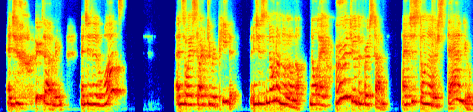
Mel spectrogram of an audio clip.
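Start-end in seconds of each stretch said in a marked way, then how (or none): 5.3-9.4 put-on lovely, lilting Swiss accent in English. Retelling how a woman reacted to the speaker's story about crying, imitating Elizabeth's Swiss accent. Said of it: "she says it in her lovely Swiss accent".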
